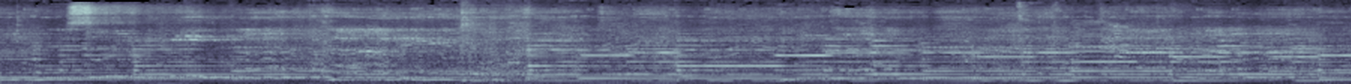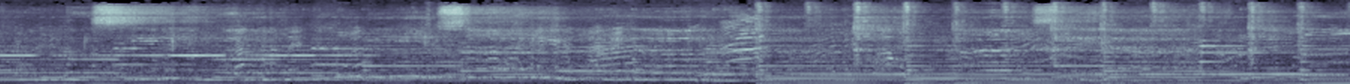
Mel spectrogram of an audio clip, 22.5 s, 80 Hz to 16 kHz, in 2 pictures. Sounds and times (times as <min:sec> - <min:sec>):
Female singing: 0:00.0 - 0:22.5
Music: 0:00.0 - 0:22.5.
